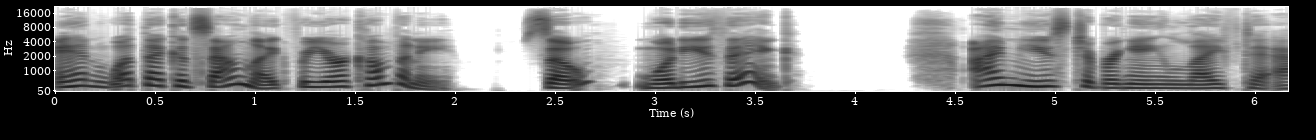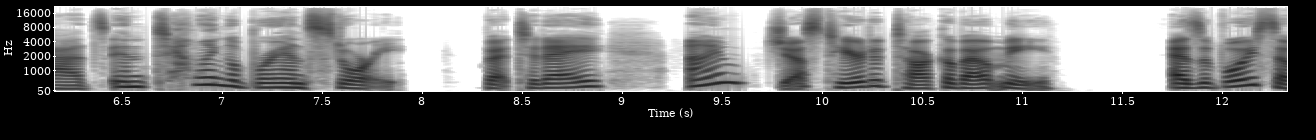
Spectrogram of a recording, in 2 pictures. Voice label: IVR Demo Script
